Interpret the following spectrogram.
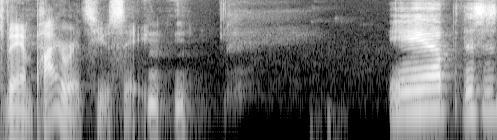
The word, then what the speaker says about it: Vampyrates: Vampyrates. Vampyrates! It's called Vampyrates. You gotta shout it. If you're not shouting it, you're saying it wrong.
